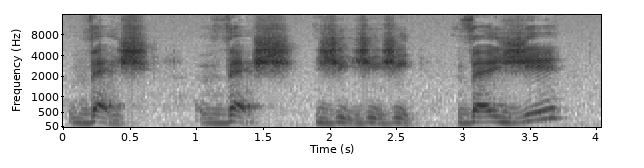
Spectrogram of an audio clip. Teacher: G has that j j j sound. It's the voiced sound of sh sh sound.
